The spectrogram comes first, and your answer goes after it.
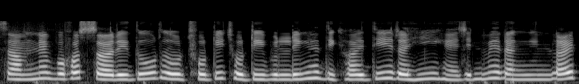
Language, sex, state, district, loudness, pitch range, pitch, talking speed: Hindi, female, Madhya Pradesh, Bhopal, -15 LUFS, 230-265 Hz, 240 Hz, 165 wpm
